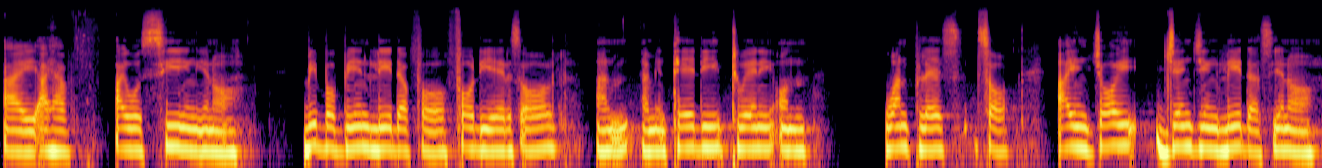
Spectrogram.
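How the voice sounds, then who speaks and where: A man from Somalia, chairing a meeting over a video call in halting, word-searching English. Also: a little high, little pitch movement, gravelly, warm tone, smooth. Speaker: commission chair.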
